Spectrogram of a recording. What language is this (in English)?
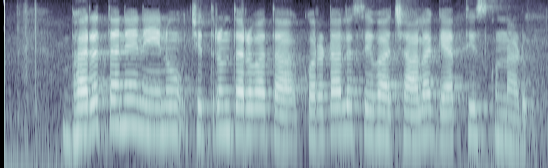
Telugu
